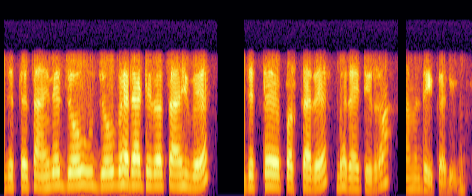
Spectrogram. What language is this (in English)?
Odia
